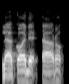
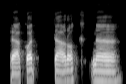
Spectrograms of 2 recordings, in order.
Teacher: diidghamkan dal tadi, dimasukkan dal tadi ke dalam huruf tak.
